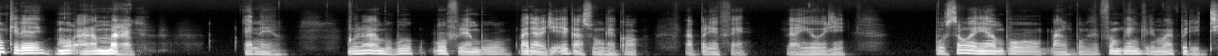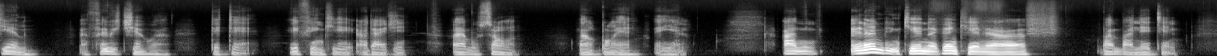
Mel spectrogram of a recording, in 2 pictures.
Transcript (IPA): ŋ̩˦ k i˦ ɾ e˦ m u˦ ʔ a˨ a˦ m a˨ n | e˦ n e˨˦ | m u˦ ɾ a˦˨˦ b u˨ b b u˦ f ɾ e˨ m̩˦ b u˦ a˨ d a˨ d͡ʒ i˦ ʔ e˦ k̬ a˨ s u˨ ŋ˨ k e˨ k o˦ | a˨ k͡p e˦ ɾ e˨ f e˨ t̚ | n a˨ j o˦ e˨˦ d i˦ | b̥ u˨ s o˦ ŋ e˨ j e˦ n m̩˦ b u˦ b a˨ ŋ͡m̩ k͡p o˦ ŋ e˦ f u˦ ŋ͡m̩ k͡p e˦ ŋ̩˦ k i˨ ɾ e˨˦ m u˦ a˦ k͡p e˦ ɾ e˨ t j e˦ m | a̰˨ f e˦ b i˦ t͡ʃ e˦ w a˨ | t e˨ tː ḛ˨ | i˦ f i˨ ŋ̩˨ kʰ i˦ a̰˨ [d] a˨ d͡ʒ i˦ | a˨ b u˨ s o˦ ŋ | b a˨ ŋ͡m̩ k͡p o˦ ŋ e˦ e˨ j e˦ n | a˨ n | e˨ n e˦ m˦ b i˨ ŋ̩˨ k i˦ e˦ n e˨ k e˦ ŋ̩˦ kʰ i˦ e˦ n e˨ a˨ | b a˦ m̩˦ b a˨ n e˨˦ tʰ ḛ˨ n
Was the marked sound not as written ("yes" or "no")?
no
